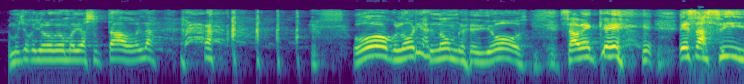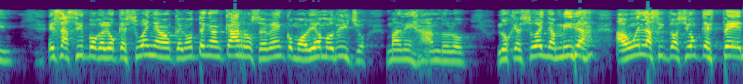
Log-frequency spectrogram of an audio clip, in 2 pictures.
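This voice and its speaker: A male pastor preaching a sermon, swinging between shouted declarations and low, hushed storytelling. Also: muffled recording.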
